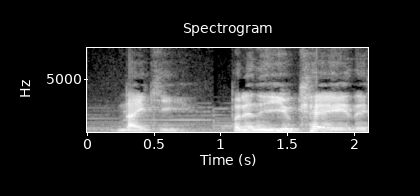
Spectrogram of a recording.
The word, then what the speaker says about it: Nike: brands Nikola Nicor actually in America we pronounce it Nike Nike but in the UK they say Naik Naik but since it's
